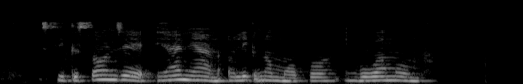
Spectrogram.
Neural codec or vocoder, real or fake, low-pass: none; real; 7.2 kHz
